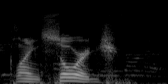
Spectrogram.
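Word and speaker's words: Kleinsorge: I think Klein swge let me correct the pronunciation Klein Sorge we will see him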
